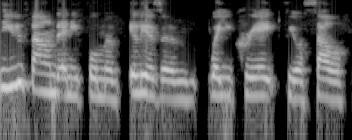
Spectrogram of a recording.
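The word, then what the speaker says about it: illeism: Illyism? – Illyism. Yeah. That's so funny. I've gotten so many questions about that word. It's I-L-L-E-I-S-M.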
